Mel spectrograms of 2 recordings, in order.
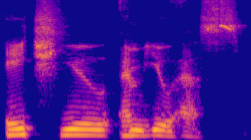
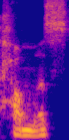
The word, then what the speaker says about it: humus: word that is spelled h u m u s, right? It's not hummus. It's humus. It's not tasty hummus. Yes. No, it's not tasty hummus. That's that's Arabic. So So humus is Latin.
